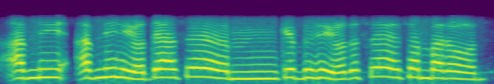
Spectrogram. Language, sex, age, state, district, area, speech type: Assamese, female, 18-30, Assam, Barpeta, rural, conversation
